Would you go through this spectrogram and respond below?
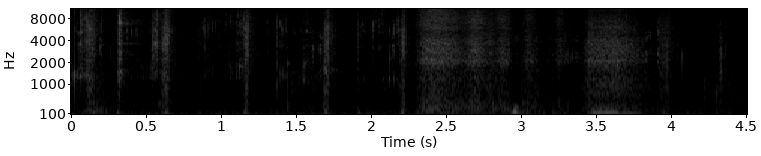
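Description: Close crunching of food being chewed, a run of sharp bites and crackles at an irregular rhythm with a couple of louder, longer chomps near the end, fairly quiet overall.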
